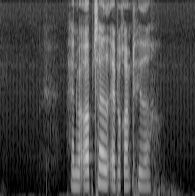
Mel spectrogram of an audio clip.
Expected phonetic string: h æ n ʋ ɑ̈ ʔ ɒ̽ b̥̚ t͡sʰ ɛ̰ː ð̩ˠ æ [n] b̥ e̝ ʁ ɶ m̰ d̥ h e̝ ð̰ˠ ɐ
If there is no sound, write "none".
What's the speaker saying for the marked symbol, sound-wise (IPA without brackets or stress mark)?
none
